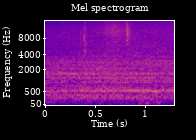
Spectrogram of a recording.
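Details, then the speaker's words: Vehicle heater blower motor after fitting Japanese EZO 625Z (5x16x5 mm) bearings: steady even whir with constant mid-pitched hum, no knock or rattle; plain fan-running note, earlier diesel-like vibration gone. "it does just sound like a fan running note which is what you want"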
